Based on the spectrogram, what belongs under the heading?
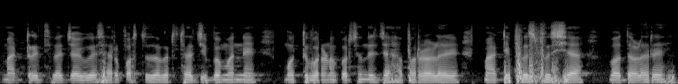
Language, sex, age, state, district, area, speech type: Odia, male, 18-30, Odisha, Ganjam, urban, spontaneous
